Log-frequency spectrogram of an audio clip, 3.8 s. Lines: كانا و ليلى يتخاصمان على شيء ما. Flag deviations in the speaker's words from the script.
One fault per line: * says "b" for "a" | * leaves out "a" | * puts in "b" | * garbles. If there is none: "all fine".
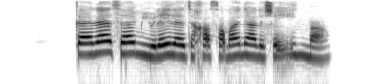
* puts in "سامي"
